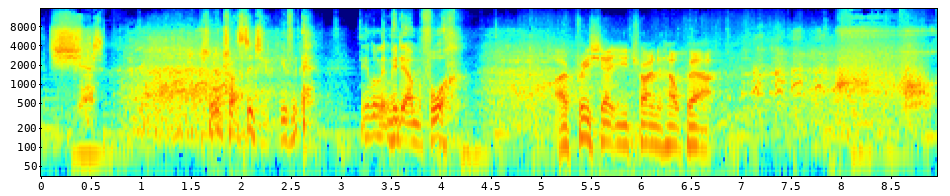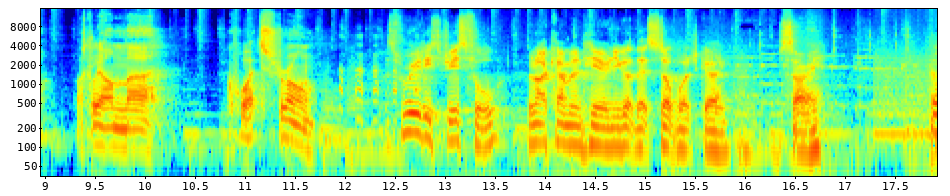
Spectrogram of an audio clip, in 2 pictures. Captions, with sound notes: Shit. I should've trusted you. You've never let me down before. - I appreciate you trying to help out. - (EXHALES) Luckily I'm, uh, quite strong. - It's really stressful when I come in here and you've got that stopwatch going. - Sorry.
